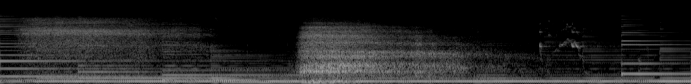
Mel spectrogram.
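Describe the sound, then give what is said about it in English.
Slow, deep breathing in and out like a dragon's, with a long airy exhale standing out midway, heard alone over soft sustained music. “breathe like a dragon, in and out.”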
